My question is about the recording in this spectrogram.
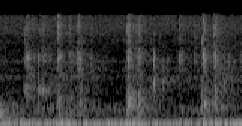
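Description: Faint keystrokes on a computer keyboard: a quick series of clicks as a word is typed.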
